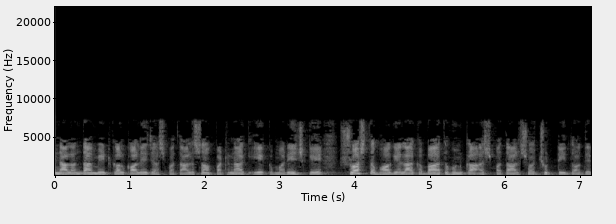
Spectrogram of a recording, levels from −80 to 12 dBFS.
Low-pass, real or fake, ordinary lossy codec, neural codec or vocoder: 7.2 kHz; real; none; none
